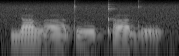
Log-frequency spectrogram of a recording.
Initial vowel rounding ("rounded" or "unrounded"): unrounded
